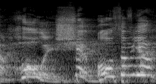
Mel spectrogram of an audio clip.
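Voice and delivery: high, loud incredulous squeak; rising shock as the second girl speaks up; shocked disbelief. Retold or imitated. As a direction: caught off guard by a double apology. Shocked at having to apologize twice.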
